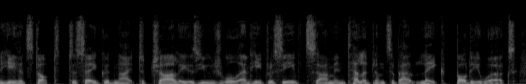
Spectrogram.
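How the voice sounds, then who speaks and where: Man, very deep voice, for crime audiobook narration. Dry studio sound. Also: no room sound. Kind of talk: scripted crime novel narration.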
